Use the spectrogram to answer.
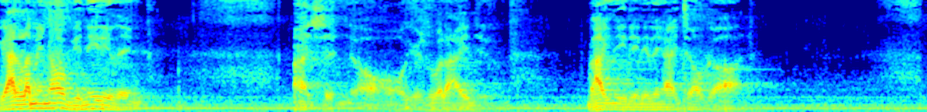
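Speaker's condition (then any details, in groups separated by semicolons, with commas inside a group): Laryngectomy, voice prosthesis; liquid diet during treatment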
